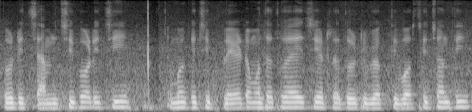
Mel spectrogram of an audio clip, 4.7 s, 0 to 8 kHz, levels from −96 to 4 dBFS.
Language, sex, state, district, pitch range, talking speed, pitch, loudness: Odia, male, Odisha, Malkangiri, 125-140 Hz, 175 wpm, 135 Hz, -15 LUFS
